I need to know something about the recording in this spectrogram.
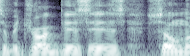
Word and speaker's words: Soma: a drug this is soma rhymes with coma you're on a speed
